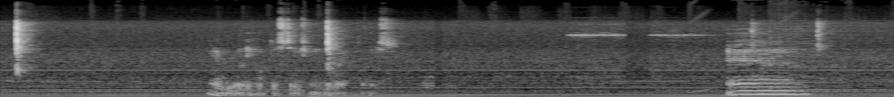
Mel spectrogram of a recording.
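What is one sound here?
Soft electronic game music hums steadily.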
